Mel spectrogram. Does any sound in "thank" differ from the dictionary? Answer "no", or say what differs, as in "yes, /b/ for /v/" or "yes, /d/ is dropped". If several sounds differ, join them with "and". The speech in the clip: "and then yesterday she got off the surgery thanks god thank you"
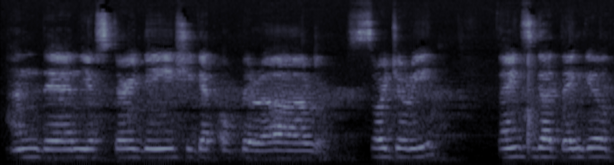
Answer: yes, /t/ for /θ/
